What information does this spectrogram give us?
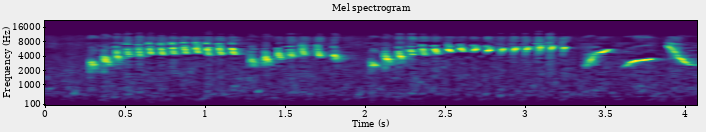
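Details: Long-tailed shrike song from a master recording for training caged songbirds, full of fill-ins: two long, rapid, warbling trills, each rising at the start, followed by two loud, slurred whistles.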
